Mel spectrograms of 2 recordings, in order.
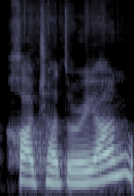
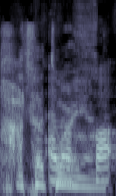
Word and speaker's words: Khachatourian: So in Armenian, it would be pronounced Khachatourian with the ch, like that. Khachatourian, yeah.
